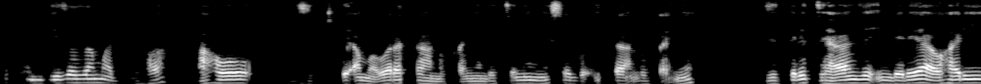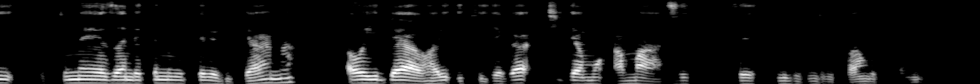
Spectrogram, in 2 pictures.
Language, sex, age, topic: Kinyarwanda, male, 18-24, finance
